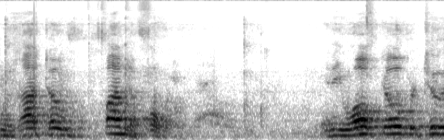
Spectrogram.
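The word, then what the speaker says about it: Vandervoort: But none of the red, V-A-N-D-E-R-V-O-O-R-T. But these are pronounced F's in Dutch. Fondefort. And so none of the rednecks down in South Mississippi could say Fondefort very good.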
